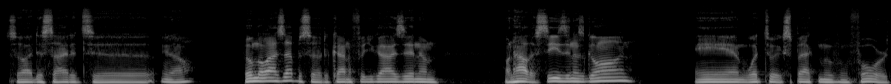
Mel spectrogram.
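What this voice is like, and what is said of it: Weakened voice from sinus infection. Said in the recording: “I apologize for my voice. Apparently, I'm battling some sort of sinus infection that completely wipes away your voice. It has since come back.”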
